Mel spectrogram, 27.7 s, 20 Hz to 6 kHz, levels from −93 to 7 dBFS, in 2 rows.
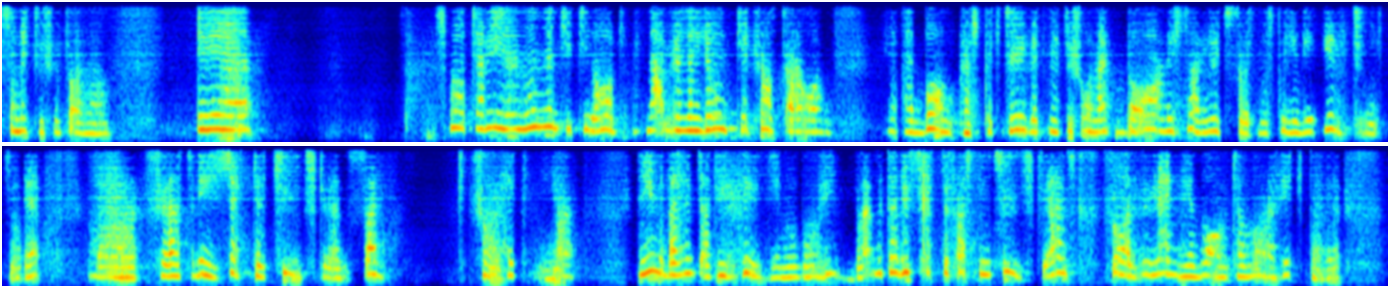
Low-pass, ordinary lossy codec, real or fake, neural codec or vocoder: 5.4 kHz; none; fake; codec, 44.1 kHz, 0.9 kbps, DAC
